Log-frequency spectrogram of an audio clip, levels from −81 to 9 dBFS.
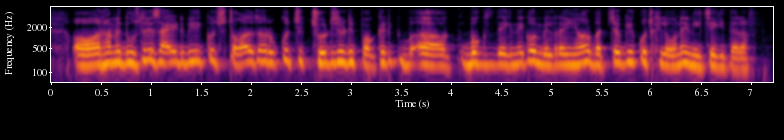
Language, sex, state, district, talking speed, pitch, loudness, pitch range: Hindi, male, Maharashtra, Nagpur, 230 wpm, 195 Hz, -15 LUFS, 170-205 Hz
